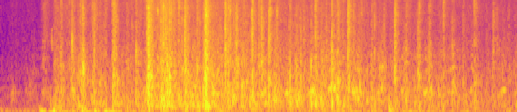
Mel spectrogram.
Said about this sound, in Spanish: Esa noche en el hotel, el descanso que pensaban tomar los turistas se ve interrumpido por un ave que revolotea dentro de la habitación.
